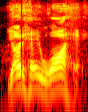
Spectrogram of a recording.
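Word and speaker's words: Yahweh: Yahhe, that's how you say his name.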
